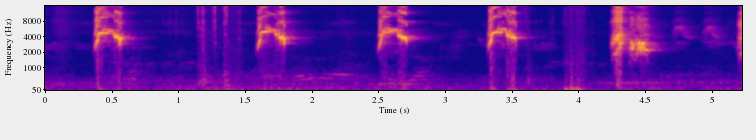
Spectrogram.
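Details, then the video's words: Long-tailed shrike kept in a cage, misted and then placed in morning sunlight, giving loud high chirping notes at irregular intervals, with faint low rustling between phrases. "BURUNG CENDET SANGAT BAHAGIA KETIKA DI EMBUNKAN DAN KENA MATAHARI PAGI - CENDET GACOR FULL ISIAN"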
